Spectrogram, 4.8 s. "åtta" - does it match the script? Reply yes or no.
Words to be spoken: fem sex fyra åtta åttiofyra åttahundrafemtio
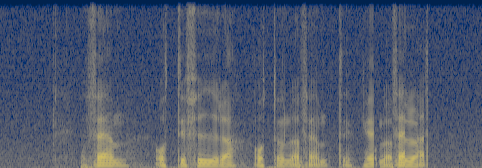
no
